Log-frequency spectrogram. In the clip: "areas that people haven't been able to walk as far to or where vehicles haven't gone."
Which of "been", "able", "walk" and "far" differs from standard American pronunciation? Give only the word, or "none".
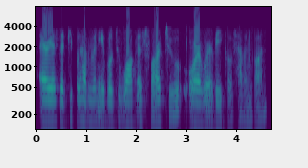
none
